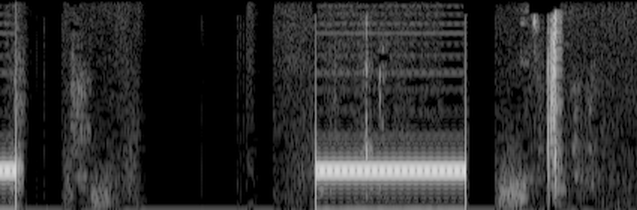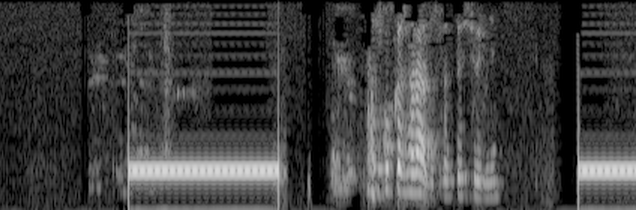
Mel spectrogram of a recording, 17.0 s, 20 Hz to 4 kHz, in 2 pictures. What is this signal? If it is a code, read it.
Ringback tone (North America), 440 + 480 Hz, with speech.
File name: fbd33465-f072-44fb-aeff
